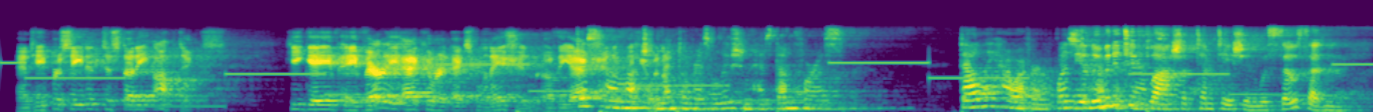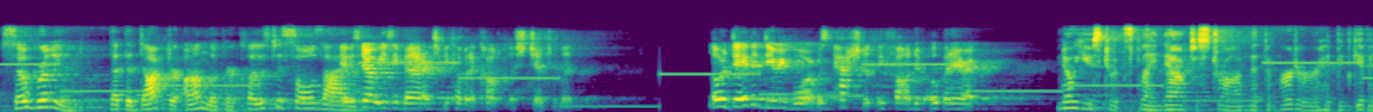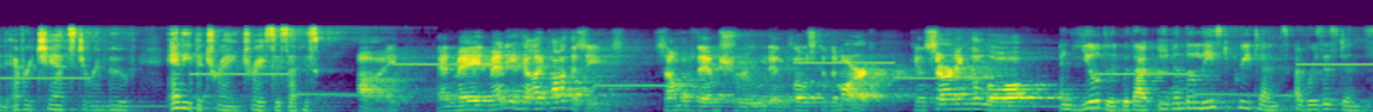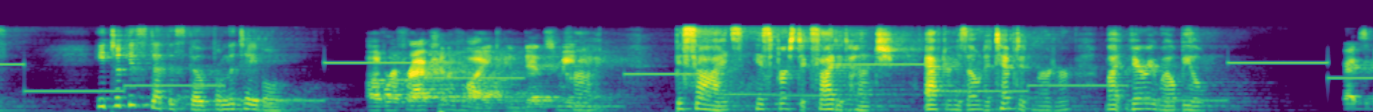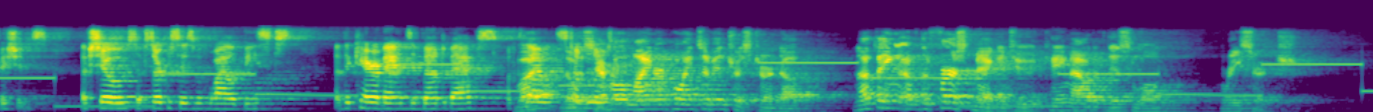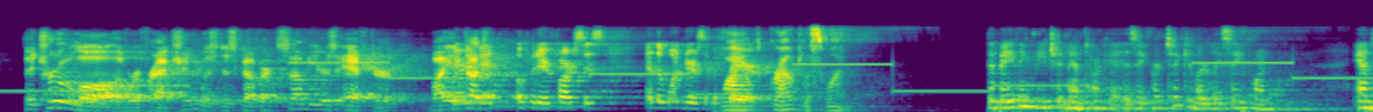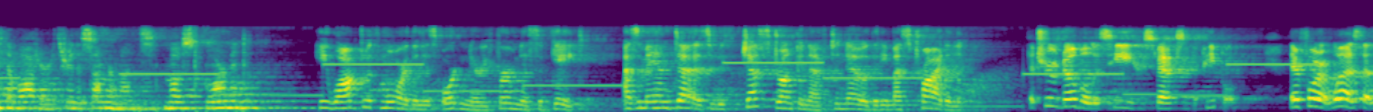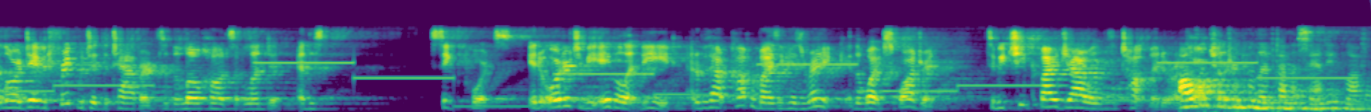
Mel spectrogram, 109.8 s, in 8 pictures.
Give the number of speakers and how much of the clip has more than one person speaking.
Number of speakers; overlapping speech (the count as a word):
five, about 5%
